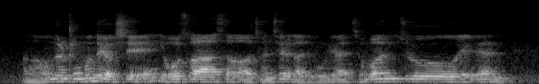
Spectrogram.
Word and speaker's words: 여호수아: 일에 대한 설명을 오늘 여호수아를 통해서 하고 있다라고 하는 거예요. 여호수아는 히브리어로 에호바라고 합니다. 또 다른 말로 하면 에호수아라고 얘기합니다. 여호수아하고 비슷한 발음이죠.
